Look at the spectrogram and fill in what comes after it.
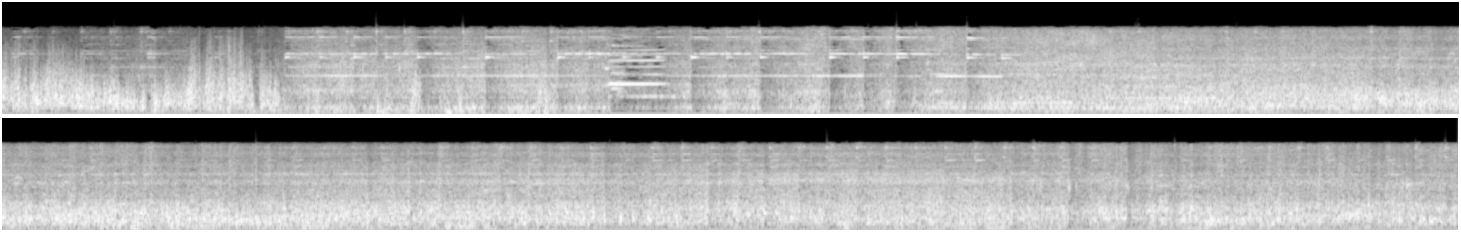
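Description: MBTA commuter train's locomotive horn sounding for the grade crossing, steady blasts with a short break about six seconds in, ending about ten seconds in. The train then passes close by, the coaches' wheels rumbling and clattering over the rail joints.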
